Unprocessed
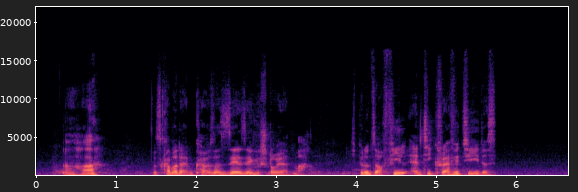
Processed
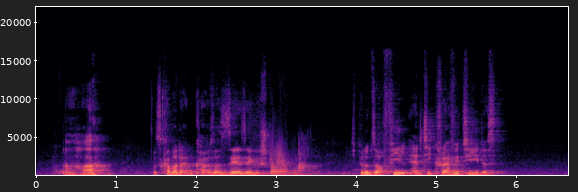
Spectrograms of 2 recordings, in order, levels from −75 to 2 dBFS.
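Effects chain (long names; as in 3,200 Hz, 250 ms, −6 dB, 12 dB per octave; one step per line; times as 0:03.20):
on a send at −10 dB: convolution reverb, pre-delay 20 ms
0:02.94–0:03.45: on the sum: highs frequency-modulated by the lows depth 0.84 ms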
